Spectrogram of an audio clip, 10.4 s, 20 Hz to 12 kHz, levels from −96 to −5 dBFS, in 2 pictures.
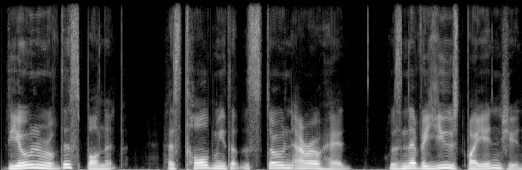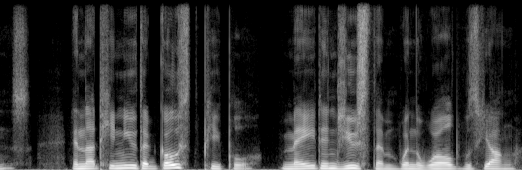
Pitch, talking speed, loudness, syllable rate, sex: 155 Hz, 195 wpm, -17 LUFS, 4.6 syllables/s, male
